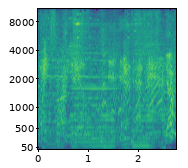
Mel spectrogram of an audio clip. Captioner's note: ghosts laugh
